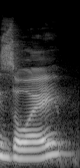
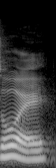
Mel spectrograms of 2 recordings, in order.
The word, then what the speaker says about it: Zoi: And so I'd be like, okay, what rhymes with Zoy? Koi.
